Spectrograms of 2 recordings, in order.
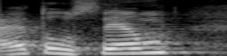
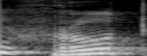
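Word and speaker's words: होतृ: तो जो कहें सही शब्द ह्रोत है लेकिन होता भी कहते हैं।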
